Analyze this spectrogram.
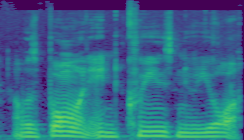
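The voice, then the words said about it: Poor put-on New York accent. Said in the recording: “that is the worst accent I've ever heard”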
